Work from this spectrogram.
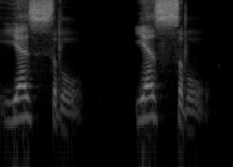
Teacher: Kita ambil sifat huruf ro, tapi sebelum huruf ro di sini ada huruf sin yang mempunyai sifat rukhwah, mengalir gitu ya. Jadi harus dialirkan terlebih dahulu.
